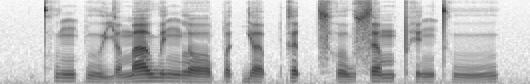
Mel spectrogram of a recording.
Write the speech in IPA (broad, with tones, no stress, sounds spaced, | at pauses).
kʷʰ ɪ˧ ŋ p uː˨˩ j ɐ˥ m aː˥ w ɪ˧ ŋ l ɔː˨ p ɐ˧ k̚ j ɐ˨˥ p̚ k ɐ˥ t̚ t͡sʰ o˨˧ w s ɐ˥ m pʰ ɪ˨˧ ŋ t̪ʰ uː˨˥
